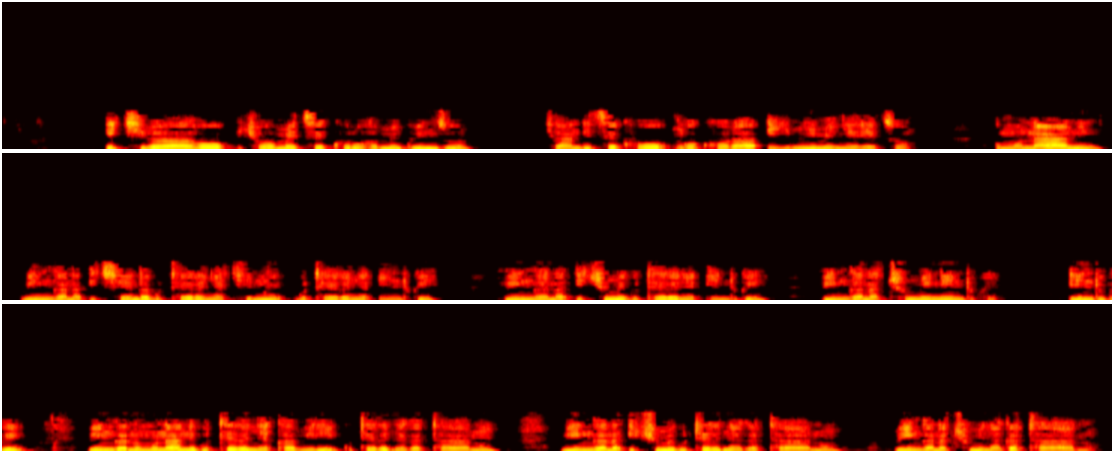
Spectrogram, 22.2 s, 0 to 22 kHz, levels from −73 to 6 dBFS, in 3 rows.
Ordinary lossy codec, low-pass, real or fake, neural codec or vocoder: MP3, 24 kbps; 7.2 kHz; real; none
